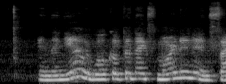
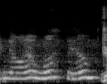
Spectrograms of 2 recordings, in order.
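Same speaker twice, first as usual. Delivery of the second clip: laughing; 8 semitones higher than usual. Retold or imitated. Retelling crying while refusing help.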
